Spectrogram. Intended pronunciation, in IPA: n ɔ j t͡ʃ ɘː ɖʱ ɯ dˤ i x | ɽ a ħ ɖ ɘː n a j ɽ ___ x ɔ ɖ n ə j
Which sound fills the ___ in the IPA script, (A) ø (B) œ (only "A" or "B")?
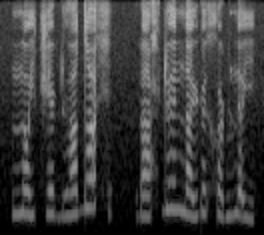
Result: A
